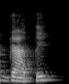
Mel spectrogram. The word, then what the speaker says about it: gate: Cada una de ellas, de estas, debe de alargarse, la consonante o la vocal se alargará. Si hay alguna persona que considera que este mantra es muy largo, le aconsejamos entonces que pronuncie la primera parte, o sea, la palabra gate. Con la palabra gate, pronunciada gate, y así sucesivamente y prolongándolo lo más que pueda, entonces le traerá a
